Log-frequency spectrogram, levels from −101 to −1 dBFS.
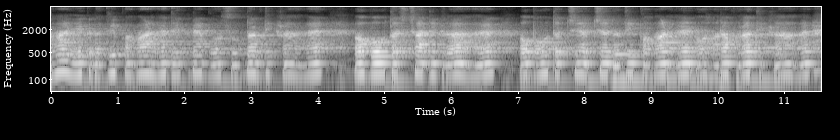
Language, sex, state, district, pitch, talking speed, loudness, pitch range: Hindi, male, Chhattisgarh, Balrampur, 135 Hz, 155 wpm, -18 LUFS, 130-140 Hz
